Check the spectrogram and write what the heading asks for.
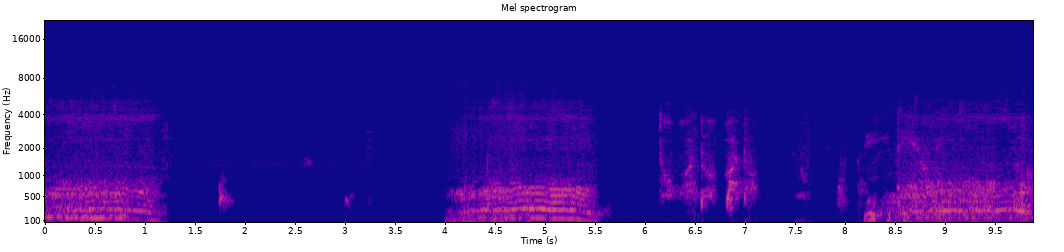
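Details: Several people snoring in a shared room around 1 a.m.: loud, harsh rattling snores in long bursts separated by quiet pauses, with faint sounds between them; heavy snoring.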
